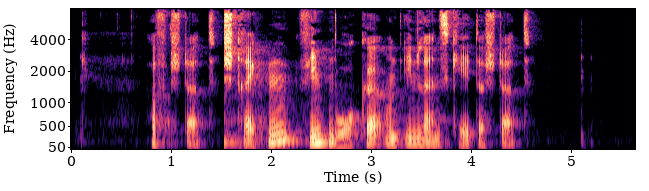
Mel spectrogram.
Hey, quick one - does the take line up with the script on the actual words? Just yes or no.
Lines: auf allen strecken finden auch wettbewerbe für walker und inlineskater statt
no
